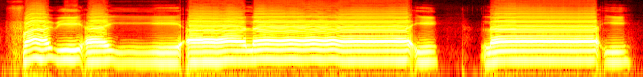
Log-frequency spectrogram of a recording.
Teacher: Maka la-nya awalnya 2 harokat karena bertemu hamzah, maka dia wajib kita panjangkan untuk riwayat Imam Hafiz an Asim dari jalur Imam Syatibi, yaitu sepanjang 4 atau 5 harokat. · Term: mad wajib muttasil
